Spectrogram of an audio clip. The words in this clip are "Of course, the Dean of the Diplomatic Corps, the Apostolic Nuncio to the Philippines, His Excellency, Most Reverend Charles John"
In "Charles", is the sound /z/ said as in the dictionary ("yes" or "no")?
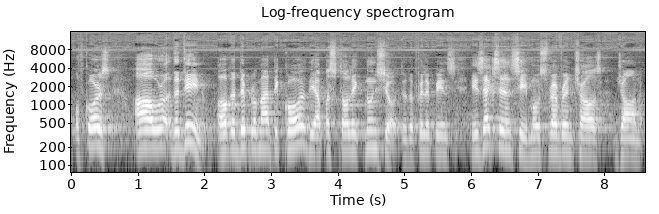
no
